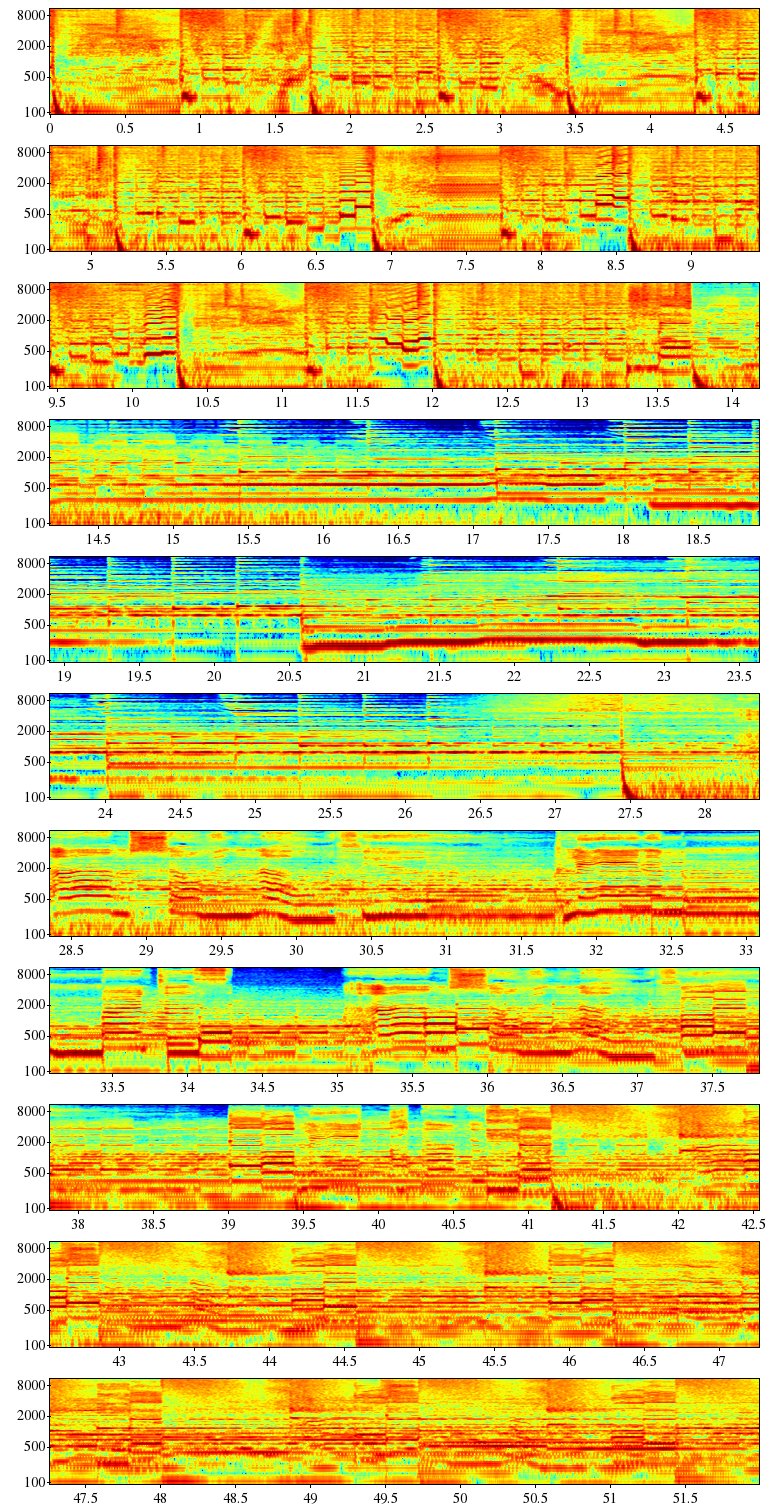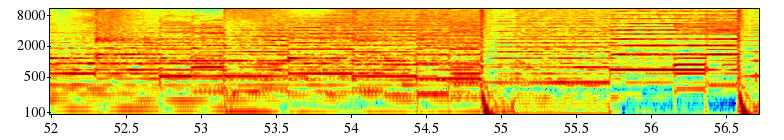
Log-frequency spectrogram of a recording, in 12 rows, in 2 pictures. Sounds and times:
Music: 0:00.0 - 0:56.7.

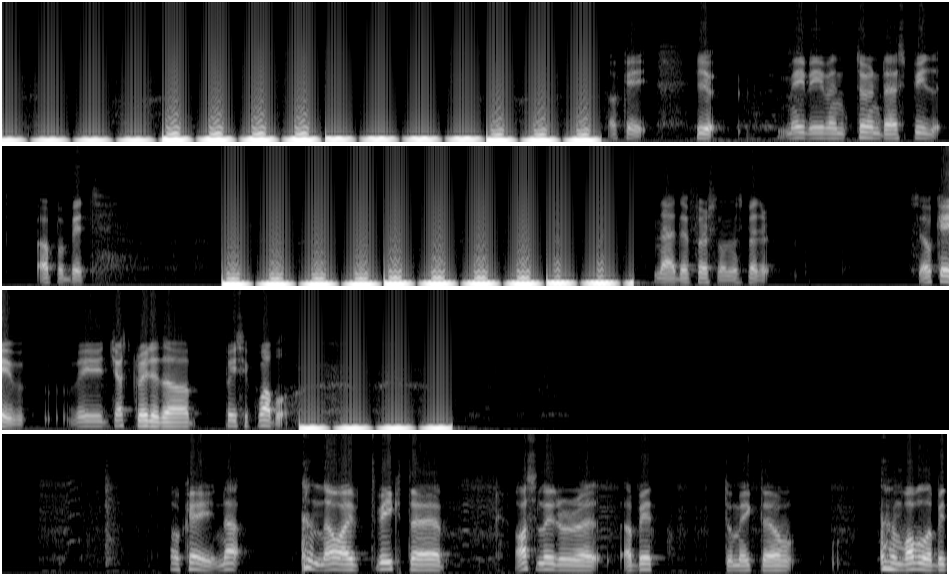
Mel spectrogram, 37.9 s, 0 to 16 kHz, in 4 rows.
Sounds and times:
Speech: 0:06.0 - 0:10.5, 0:16.0 - 0:17.2, 0:18.6 - 0:21.9, 0:30.1 - 0:32.9, 0:33.6 - 0:36.4, 0:37.2 - 0:37.8.

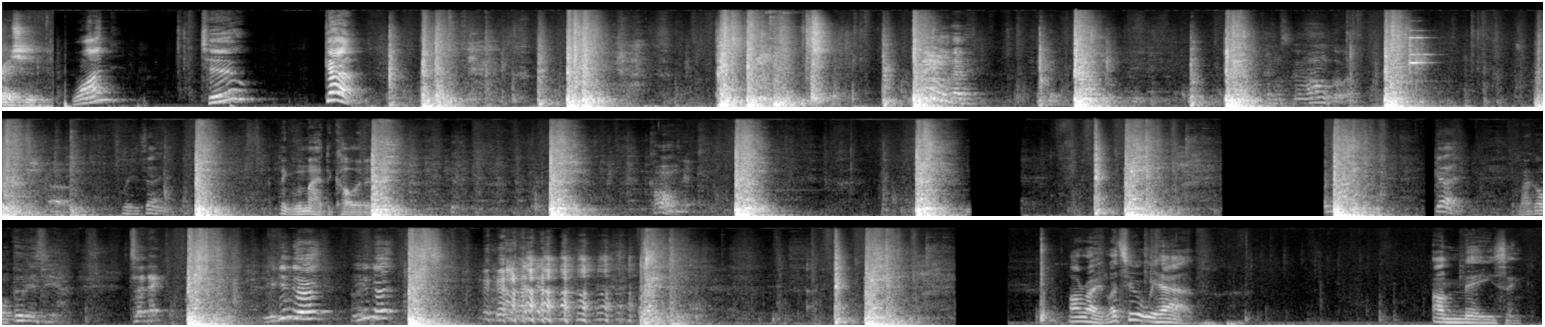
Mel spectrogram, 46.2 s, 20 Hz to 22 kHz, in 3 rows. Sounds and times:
Slam: 0:05.6 - 0:06.1, 0:07.2 - 0:08.3, 0:12.2 - 0:12.6, 0:13.8 - 0:14.2, 0:17.3 - 0:17.8, 0:20.9 - 0:21.3, 0:22.7 - 0:23.2, 0:24.5 - 0:25.1, 0:26.4 - 0:27.2, 0:28.7 - 0:29.3, 0:32.7 - 0:33.2, 0:34.9 - 0:35.4, 0:37.2 - 0:37.7, 0:39.2 - 0:40.0.

